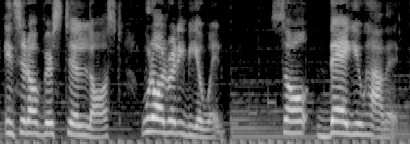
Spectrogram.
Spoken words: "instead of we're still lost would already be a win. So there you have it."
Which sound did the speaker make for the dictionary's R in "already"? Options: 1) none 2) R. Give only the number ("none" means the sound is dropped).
2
